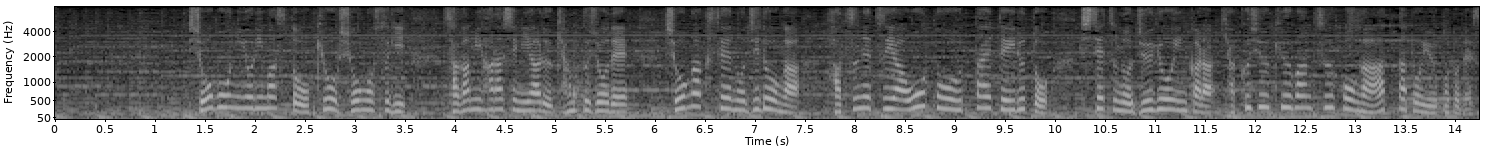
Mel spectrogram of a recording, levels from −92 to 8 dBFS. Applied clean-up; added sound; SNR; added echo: none; none; none; none.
